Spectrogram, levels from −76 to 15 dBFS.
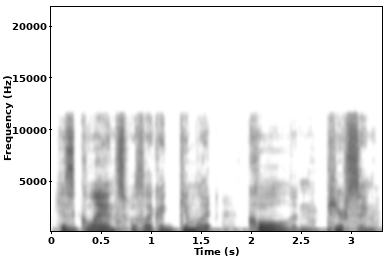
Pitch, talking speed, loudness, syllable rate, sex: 90 Hz, 165 wpm, -18 LUFS, 4.2 syllables/s, male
